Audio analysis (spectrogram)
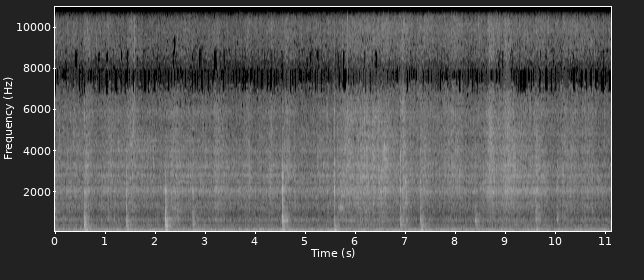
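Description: Steak and cheese frying in a pan while being stirred, giving a continuous close sizzle broken by scattered sharp scrapes and clicks of a utensil against the pan.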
